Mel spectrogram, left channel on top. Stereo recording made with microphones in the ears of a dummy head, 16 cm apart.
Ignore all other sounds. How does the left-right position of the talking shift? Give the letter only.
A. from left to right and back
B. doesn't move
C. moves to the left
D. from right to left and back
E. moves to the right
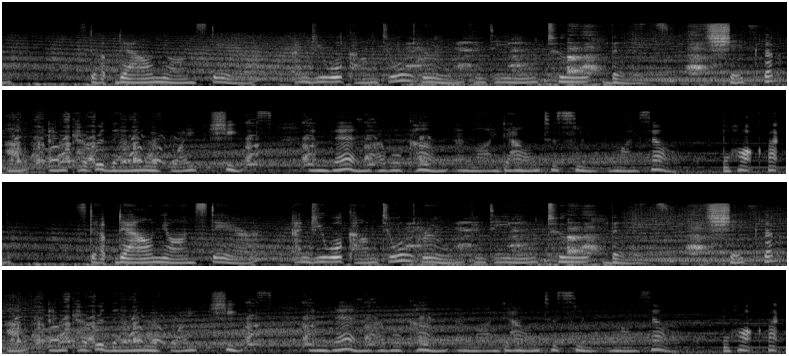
C.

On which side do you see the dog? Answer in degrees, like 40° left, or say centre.
10° left.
